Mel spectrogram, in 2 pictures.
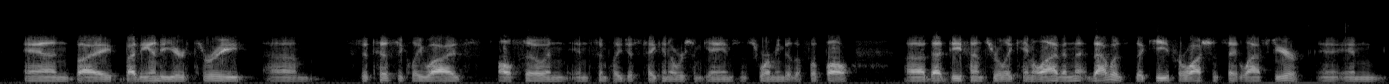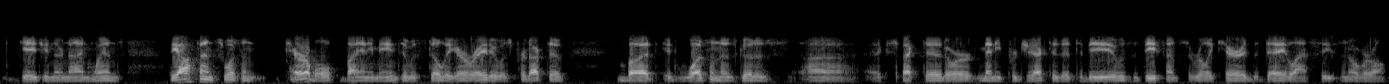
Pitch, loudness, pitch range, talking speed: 85 Hz, -30 LUFS, 80-85 Hz, 195 wpm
